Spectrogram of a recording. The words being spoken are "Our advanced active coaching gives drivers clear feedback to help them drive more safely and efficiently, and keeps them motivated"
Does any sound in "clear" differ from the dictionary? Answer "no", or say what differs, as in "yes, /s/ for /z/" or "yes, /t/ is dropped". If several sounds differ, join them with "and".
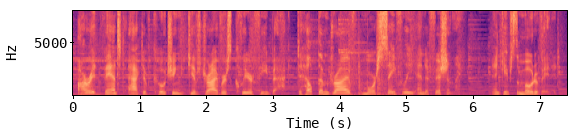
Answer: no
